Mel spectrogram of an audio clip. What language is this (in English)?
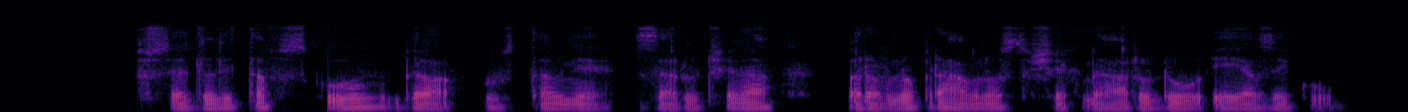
Czech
